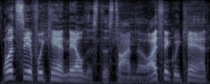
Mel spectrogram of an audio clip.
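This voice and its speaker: A man with a very bright, forward voice on the higher side hosts a gameplay video. He talks casually and rambles playfully, tossing in folksy mild exclamations. Game music plays behind him. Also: big pitch swings, fairly quick.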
